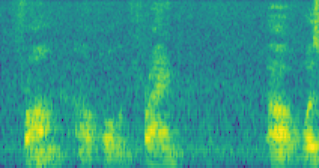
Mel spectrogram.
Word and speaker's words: Frank: that was her name we call her anne frank the family pronounced their name as frong al paul and frank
